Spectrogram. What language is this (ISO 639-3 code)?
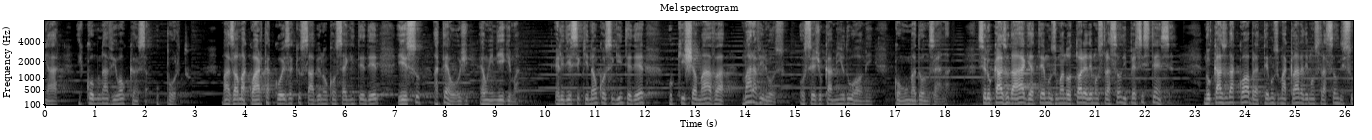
por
